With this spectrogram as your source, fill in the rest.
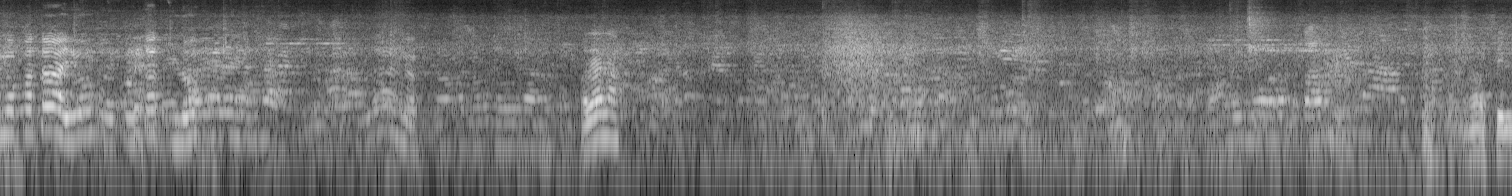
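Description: A crowd of men talk and shout nearby outdoors.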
